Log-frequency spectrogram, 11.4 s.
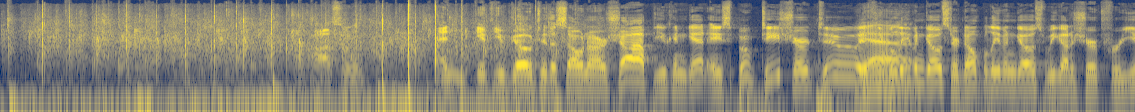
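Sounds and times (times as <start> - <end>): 
audience round of applause: 0.0 - 5.9
speech: 4.4 - 11.3.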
